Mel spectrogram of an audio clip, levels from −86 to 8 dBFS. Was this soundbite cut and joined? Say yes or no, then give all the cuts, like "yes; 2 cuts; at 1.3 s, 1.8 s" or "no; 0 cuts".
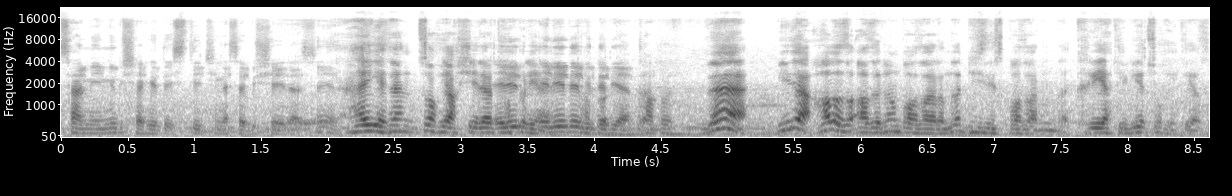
no; 0 cuts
